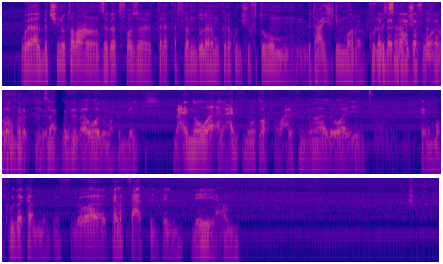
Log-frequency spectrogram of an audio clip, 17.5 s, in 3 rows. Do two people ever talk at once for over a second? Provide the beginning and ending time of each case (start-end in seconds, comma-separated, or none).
4.7-6.6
